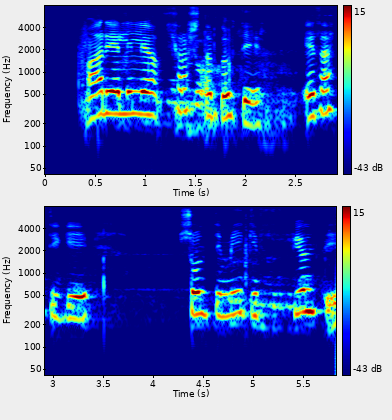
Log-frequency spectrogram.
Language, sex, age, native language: Icelandic, male, 13, Icelandic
